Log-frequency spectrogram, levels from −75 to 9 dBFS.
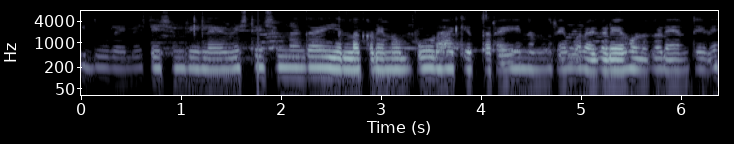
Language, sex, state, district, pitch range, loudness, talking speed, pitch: Kannada, female, Karnataka, Dharwad, 175-195 Hz, -28 LUFS, 150 wpm, 185 Hz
